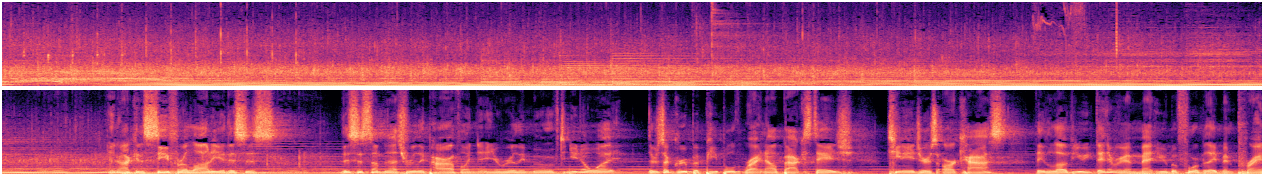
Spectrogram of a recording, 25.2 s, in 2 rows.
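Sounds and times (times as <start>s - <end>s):
audience clapping: 0.0s - 17.1s
low musical tones: 0.0s - 25.1s
speech: 13.7s - 25.1s.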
